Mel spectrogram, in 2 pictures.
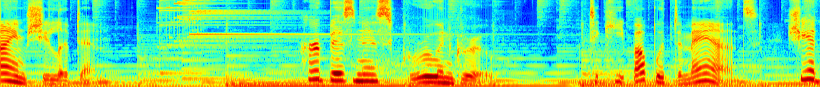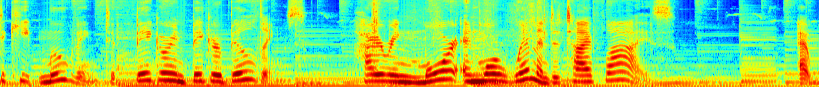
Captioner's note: chiming sound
